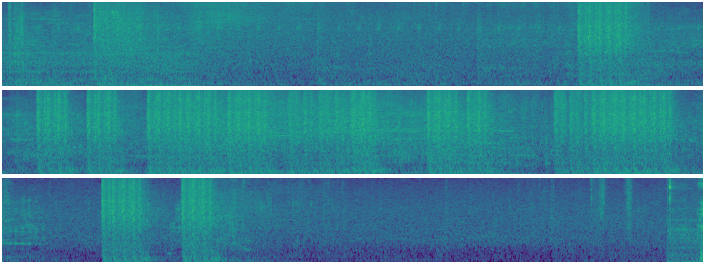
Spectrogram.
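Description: Automated sentry gun firing in the Mayday video game, dense bursts of rapid gunfire rattling on and off for long stretches with brief gaps, loud and close amid other game noise.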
